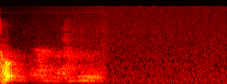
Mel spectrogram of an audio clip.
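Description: A man's voice trailing off at the end of a word, followed by a faint voiced murmur, then a pause with only faint room hiss.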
